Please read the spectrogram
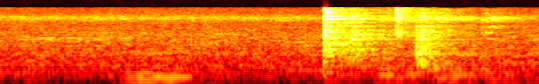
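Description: A knife clinking against a plate twice, a little over a second in and again shortly after, with a brief soft hum of a voice before.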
